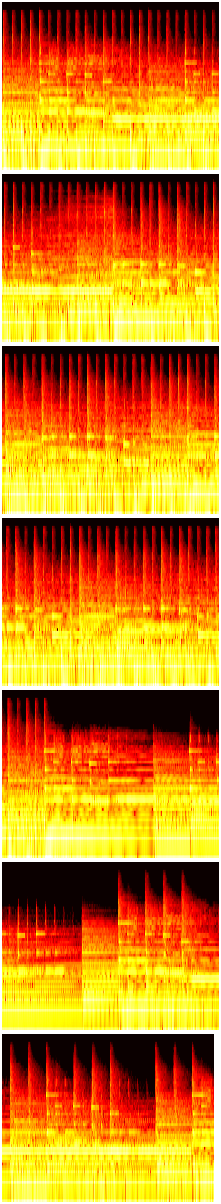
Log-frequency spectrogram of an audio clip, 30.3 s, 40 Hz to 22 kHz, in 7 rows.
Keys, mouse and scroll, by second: 0.6 a, 0.6 KP_1, 1.8 z, 2.4 z, 3.3 Tab, 7.5 click, 7.6 Tab, 9.0 click, 11.4 click, 11.8 space, 13.4-14.5 drag, 14.5 s, 15.1-16.5 drag, 17.2-20.2 drag, 22.1 Tab, 23.4 click, 23.8-25.5 right drag, 24.7 s, 28.2 s, 29.3 click, 29.9-30.2 typing.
